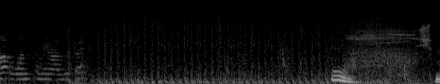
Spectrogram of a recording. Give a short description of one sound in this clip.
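Gunfire rattles rapidly.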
